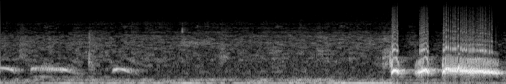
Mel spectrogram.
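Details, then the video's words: Spotted dove in 'kuk 1' style, calling to draw other doves: soft, distant cooing at first, then one loud phrase at the end, two short sharp notes and a drawn-out, rolling, slightly falling coo. "burung DERKUKU tekukur master gacor kuk 1 sangat mewah untuk memanggil teman"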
